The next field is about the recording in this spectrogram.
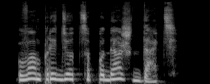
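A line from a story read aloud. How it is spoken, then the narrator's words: Hissed. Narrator (Russian): прошипела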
